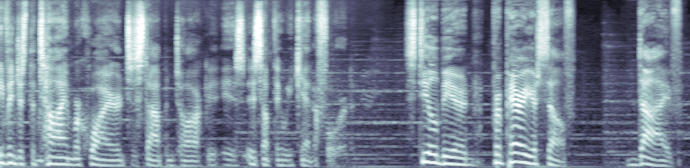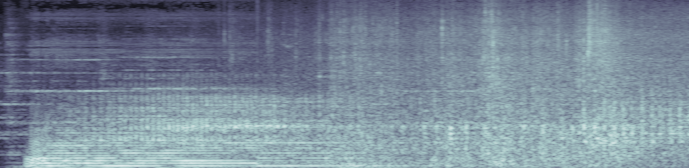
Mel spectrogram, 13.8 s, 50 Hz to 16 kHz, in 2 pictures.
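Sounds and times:
speech: 0:00.0 - 0:07.9
low drawn-out creaking of a wooden ship: 0:07.2 - 0:13.7.

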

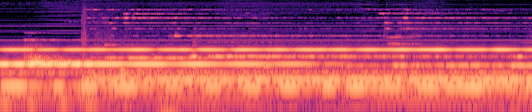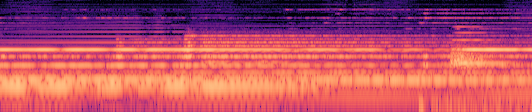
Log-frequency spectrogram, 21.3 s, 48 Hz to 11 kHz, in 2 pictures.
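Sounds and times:
singing bowls ringing in long overlapping tones: 0:00.1 - 0:21.2.

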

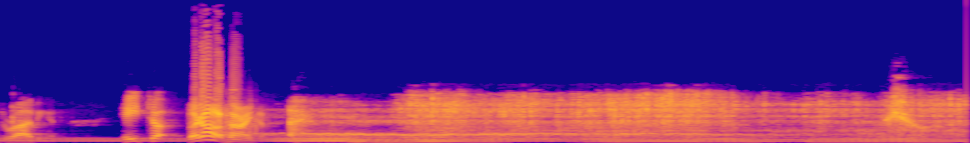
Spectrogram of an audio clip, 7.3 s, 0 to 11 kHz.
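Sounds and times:
speech: 0:00.1 - 0:03.3, 0:06.7 - 0:07.2
car engine roaring past on oily road: 0:01.5 - 0:07.2
car tire squeal on slippery oily road: 0:02.0 - 0:07.2.

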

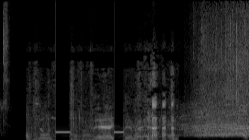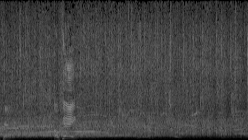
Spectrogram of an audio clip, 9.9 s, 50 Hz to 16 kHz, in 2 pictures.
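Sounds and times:
speech: 0:00.5 - 0:03.7, 0:04.8 - 0:05.4, 0:06.0 - 0:06.6
laughter: 0:02.6 - 0:04.4
audience applause following a speech: 0:03.6 - 0:09.9.

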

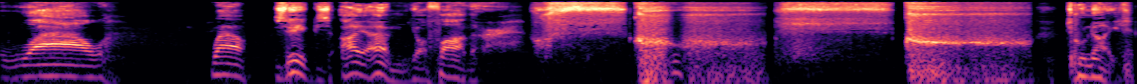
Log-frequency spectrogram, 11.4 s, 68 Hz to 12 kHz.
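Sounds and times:
speech: 0:00.0 - 0:01.2, 0:02.1 - 0:05.7, 0:10.7 - 0:11.3
heavy raspy breathing against the microphone: 0:04.8 - 0:10.7.

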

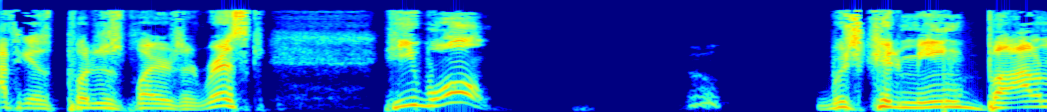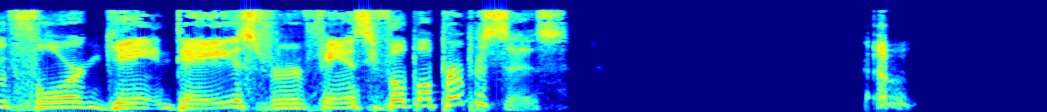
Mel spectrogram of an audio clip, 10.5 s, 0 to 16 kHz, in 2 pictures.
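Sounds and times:
speech: 0:00.0 - 0:02.5, 0:03.4 - 0:08.1, 0:09.6 - 0:09.9
hiccup: 0:03.4 - 0:03.7, 0:09.6 - 0:10.0.

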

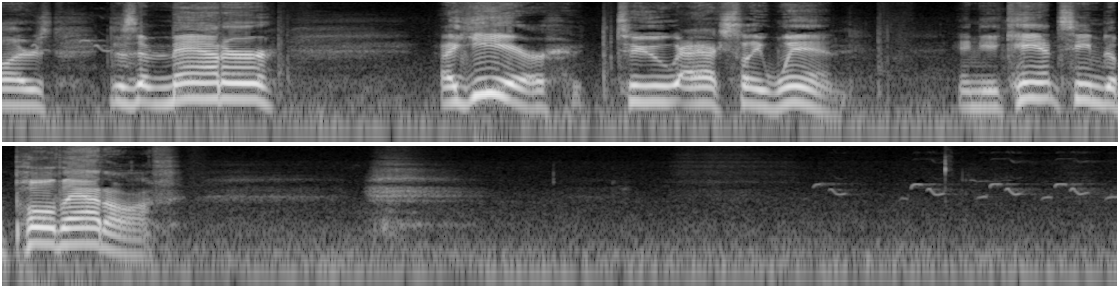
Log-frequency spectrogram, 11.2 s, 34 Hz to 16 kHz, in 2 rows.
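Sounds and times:
speech: 0:00.0 - 0:01.6, 0:02.2 - 0:06.5
birds chirping: 0:00.0 - 0:11.1
person exhaling forcefully while practicing breathing: 0:06.6 - 0:08.0.

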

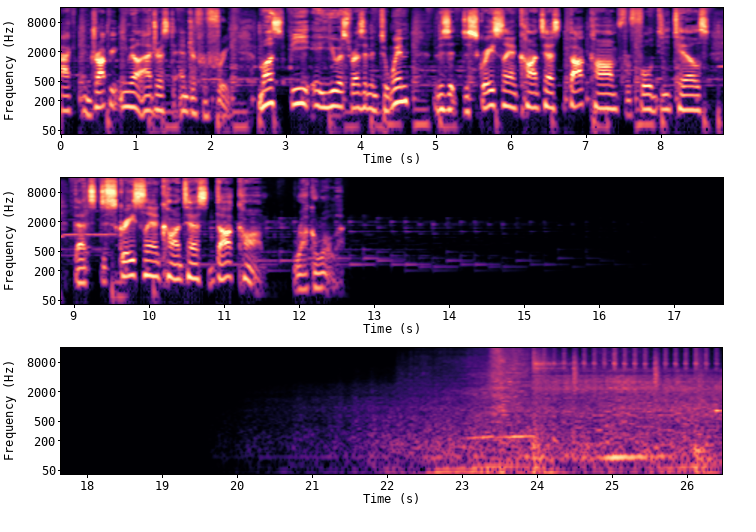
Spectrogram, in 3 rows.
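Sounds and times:
speech: 0:00.0 - 0:12.6
1975 Corvette Stingray speeding along a coastal highway: 0:20.2 - 0:26.4.

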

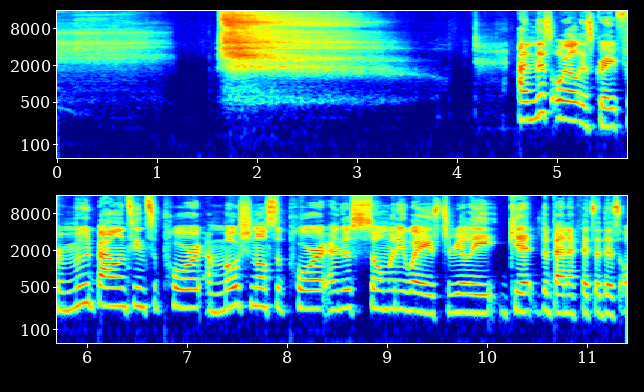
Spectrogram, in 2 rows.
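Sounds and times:
person taking a deep belly breath: 0:00.0 - 0:04.6
speech: 0:04.6 - 0:11.3.

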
